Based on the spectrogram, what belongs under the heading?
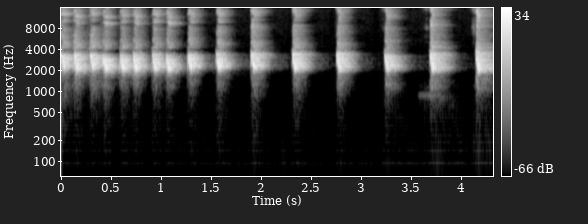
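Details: Song of a sooty-headed bulbul meant to spur other bulbuls to sing: a fast burst of rich chirps that gradually slows into evenly spaced single notes, about a dozen in all.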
